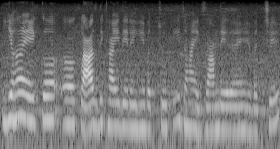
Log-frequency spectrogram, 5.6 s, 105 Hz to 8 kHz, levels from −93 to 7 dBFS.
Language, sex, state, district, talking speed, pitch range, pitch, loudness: Hindi, female, Madhya Pradesh, Dhar, 170 wpm, 180-230 Hz, 200 Hz, -20 LUFS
